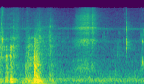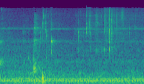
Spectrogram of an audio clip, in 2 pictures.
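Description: Close-up mouth sounds of eating a fried chicken wing: biting and chewing with small wet clicks. A brief burst of the man's voice comes in the first second and is the loudest sound.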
